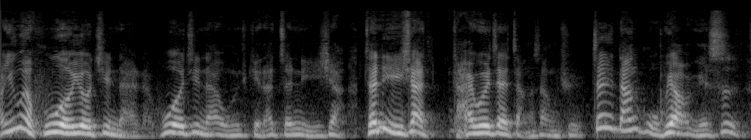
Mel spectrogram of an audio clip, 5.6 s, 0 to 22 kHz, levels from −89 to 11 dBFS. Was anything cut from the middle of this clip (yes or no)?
yes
